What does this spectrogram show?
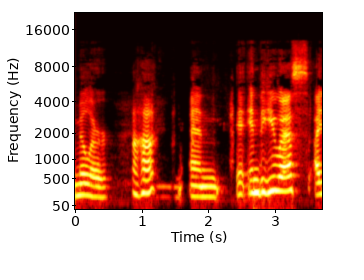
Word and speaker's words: Millar: okay little the burning question is the correct pronunciation is Miller okay it's Miller okay and your name twinning I know except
